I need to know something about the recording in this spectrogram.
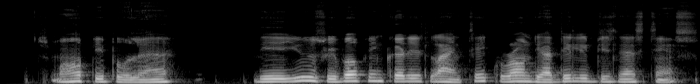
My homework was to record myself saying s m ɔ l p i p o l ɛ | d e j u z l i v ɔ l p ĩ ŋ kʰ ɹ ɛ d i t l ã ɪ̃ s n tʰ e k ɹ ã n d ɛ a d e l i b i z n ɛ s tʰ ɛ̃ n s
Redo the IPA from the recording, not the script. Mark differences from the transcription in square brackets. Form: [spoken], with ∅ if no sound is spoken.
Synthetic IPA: s m ɔ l p i p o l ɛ | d e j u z [ɹ] i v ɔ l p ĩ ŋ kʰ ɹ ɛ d i t l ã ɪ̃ [∅] n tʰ e k ɹ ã n d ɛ a d e l i b i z n ɛ s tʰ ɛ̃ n s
